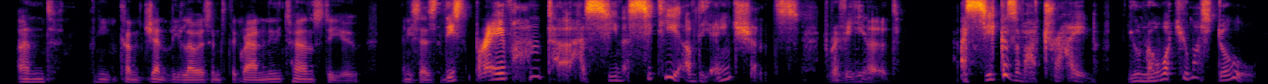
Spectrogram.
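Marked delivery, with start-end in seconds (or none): 4.4-12.5 high, swooping, sing-song wise elder voice. Narrating, the speaker voices the chief elder addressing the seekers, in a Yoda voice. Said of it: "I don't know why I'm going all Yoda".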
